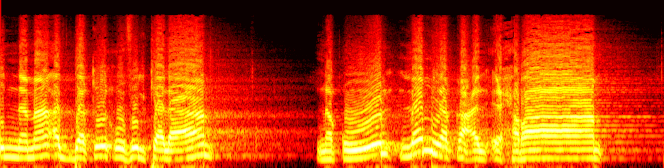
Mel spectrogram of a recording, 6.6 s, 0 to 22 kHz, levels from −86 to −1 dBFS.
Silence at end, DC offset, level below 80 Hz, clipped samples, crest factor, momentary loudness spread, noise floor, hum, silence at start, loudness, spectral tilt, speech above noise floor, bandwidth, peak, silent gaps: 0.35 s; under 0.1%; -40 dBFS; under 0.1%; 8 dB; 9 LU; -43 dBFS; none; 0 s; -8 LUFS; -4.5 dB/octave; 35 dB; 16.5 kHz; 0 dBFS; none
